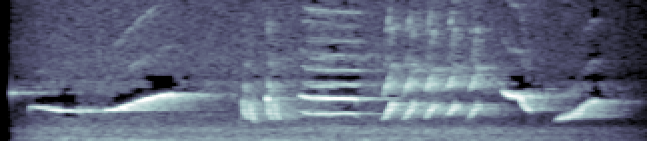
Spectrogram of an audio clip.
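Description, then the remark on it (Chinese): A Eurasian blackbird calls alone in a clear run of high, fluting whistles: sliding notes broken by quick stuttering bursts of repeated chips, with several phrases following one another over about three seconds. “其实都是一只，就是都是乌冬的叫声。”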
